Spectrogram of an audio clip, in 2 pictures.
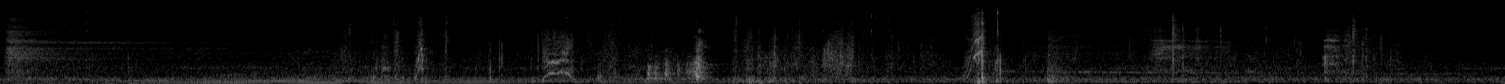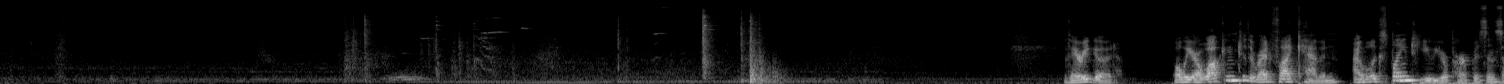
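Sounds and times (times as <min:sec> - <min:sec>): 
steady low hum: 0:00.0 - 0:30.0
rustling and handling noises: 0:02.8 - 0:16.6
bag being zipped up with rasping zipper pulls: 0:05.3 - 0:07.2, 0:08.0 - 0:10.2
cabin door opening: 0:18.4 - 0:23.1
speech: 0:25.8 - 0:30.0.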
